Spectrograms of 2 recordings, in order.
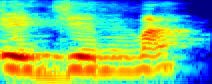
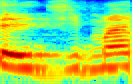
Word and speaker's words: Ejema: Very old coin, Ego Ayolo, Ego Ndi Gbogbo, called Ejema. Not Ejima. Ejima is twins, but Ejema is the name. Ejema. Ejema. That's the correct pronunciation.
